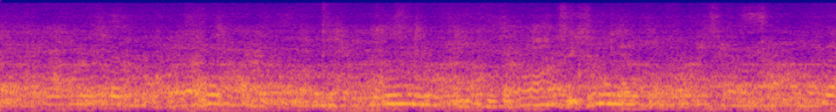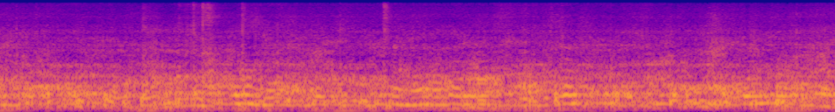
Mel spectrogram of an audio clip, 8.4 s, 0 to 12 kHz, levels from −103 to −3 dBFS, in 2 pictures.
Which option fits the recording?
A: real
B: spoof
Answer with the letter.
B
